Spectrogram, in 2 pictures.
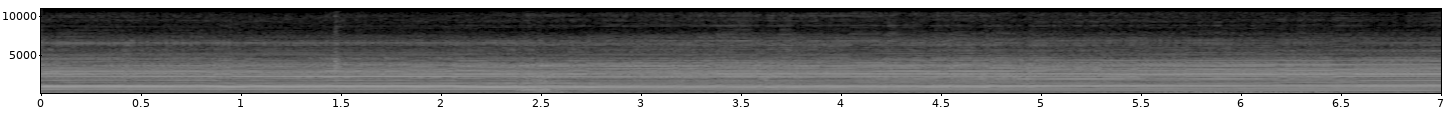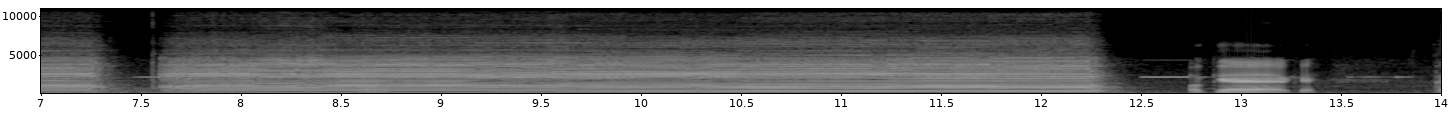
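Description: The electric-hydraulic cab-tilt pump of a Mitsubishi Fuso Super Great truck running with a steady hum as it raises the cab. The hum cuts out briefly about halfway through, then stops near the end as the cab reaches full tilt.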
